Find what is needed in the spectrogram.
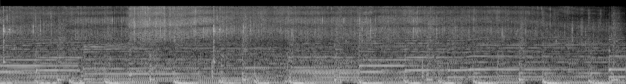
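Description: Halibut fillets frying in hot oil in a cast iron skillet over an open fire: a loud, steady sizzle that cuts in just before and stops sharply at the end.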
